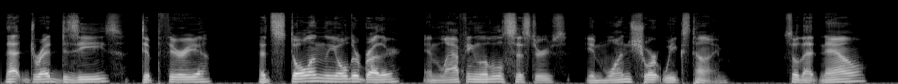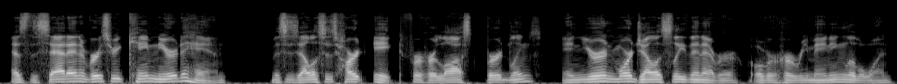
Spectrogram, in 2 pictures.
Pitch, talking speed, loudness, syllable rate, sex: 110 Hz, 160 wpm, -19 LUFS, 4.9 syllables/s, male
